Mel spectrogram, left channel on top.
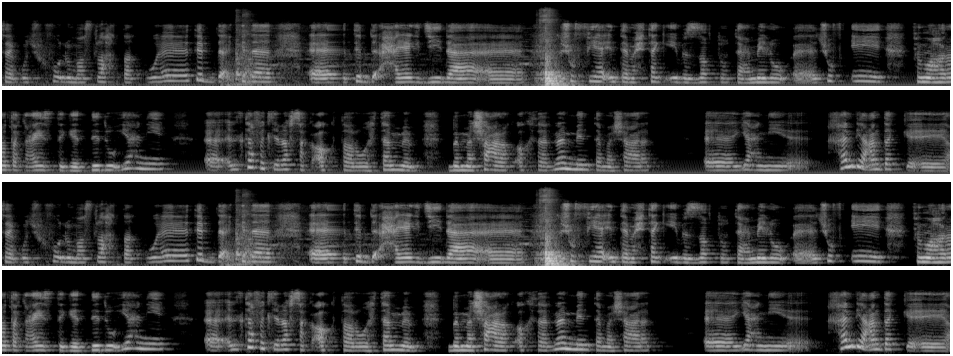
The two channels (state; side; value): noise; left; hum, 25 dB below the sound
